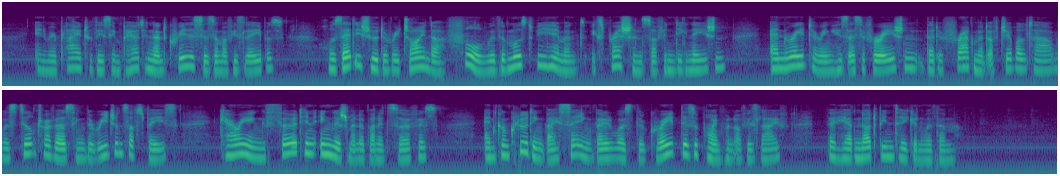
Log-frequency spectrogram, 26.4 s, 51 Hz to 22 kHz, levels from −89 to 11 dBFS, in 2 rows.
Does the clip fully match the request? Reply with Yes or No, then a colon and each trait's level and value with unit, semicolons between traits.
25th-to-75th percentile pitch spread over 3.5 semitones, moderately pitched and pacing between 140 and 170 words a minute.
Yes: average, 3.9 semitones; medium, 165 Hz; average, 145 wpm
